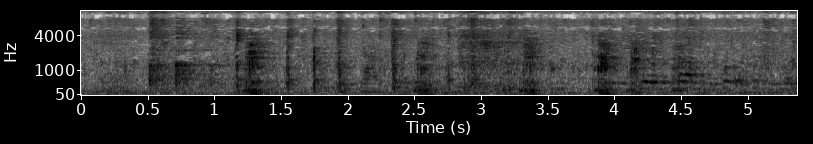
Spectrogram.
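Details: Feeding piglet on a farm grunts in brief, low pulses roughly every half second to second, with a person's speech and light handling noise alongside.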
